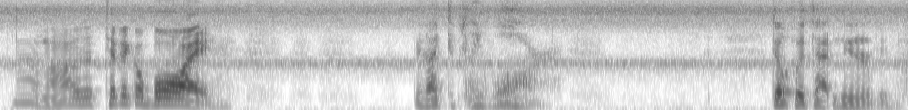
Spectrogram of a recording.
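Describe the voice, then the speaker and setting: Over noticeable background noise, a man with an American accent talks fairly quickly in a fairly high pitch, with very wide pitch swings, big swings in loudness, and long, frequent pauses. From Ohio, Canton. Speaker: farmer. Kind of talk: oral history interview.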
